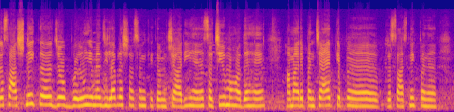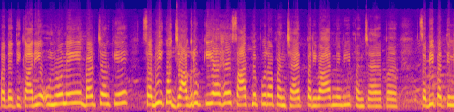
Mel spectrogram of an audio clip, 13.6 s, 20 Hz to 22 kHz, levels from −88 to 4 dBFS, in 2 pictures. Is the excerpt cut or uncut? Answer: uncut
